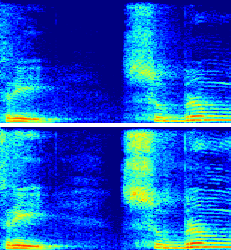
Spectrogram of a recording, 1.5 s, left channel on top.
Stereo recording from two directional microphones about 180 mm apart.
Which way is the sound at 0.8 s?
40° right (ahead or behind).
